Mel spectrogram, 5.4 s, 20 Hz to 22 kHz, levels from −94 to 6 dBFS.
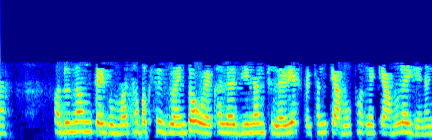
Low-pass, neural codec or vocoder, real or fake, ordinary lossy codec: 3.6 kHz; none; real; MP3, 16 kbps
